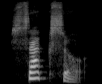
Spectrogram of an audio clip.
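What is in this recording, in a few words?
"saxo", Spanish, female; mekanta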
